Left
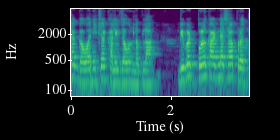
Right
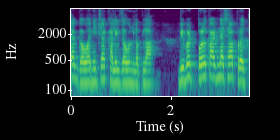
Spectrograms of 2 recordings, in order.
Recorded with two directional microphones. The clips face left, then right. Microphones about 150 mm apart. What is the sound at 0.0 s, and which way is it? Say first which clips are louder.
Speech: right 6 dB; 20° right (ahead or behind).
